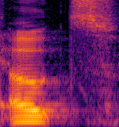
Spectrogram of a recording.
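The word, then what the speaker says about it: Ouzts: Tough to pronounce. O U Zts. Yeah, I would just say oats.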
